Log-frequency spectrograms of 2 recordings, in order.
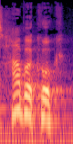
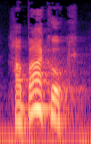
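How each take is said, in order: First: HAB-akkuk, with the first syllable of Habakkuk stressed. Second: Ha-BAK-kuk, with the second syllable of Habakkuk stressed. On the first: Preacher showing his old pronunciation, Habakkuk stressed on HAB. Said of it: "with emphasis on the first syllable". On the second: Preacher showing the corrected name, Habakkuk stressed on BAK. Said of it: "emphasis is supposed to be upon the second syllable". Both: Shown as a demonstration.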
